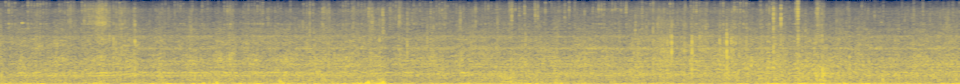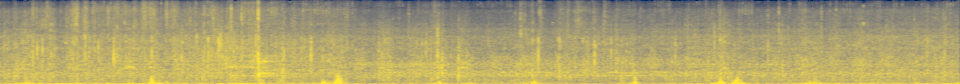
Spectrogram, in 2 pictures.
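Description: Bicycle tyres crunch and rattle over a rough gravel track.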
